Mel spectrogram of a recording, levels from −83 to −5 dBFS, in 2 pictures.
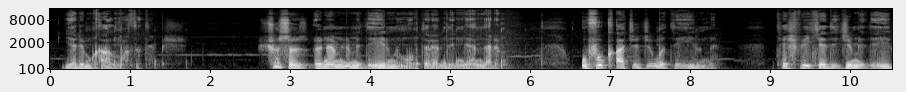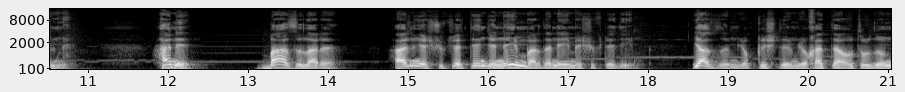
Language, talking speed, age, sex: Turkish, 105 wpm, 60-79, male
